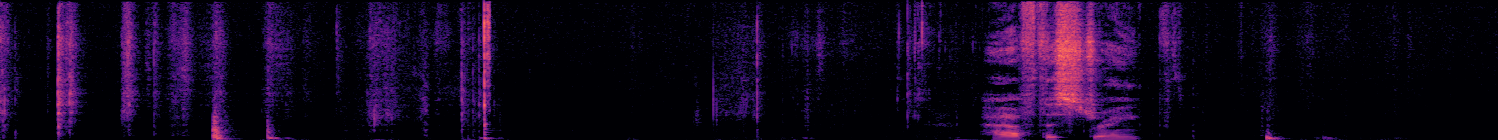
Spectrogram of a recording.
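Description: Cards tap and shuffle in hands.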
